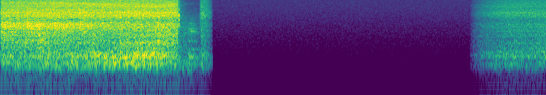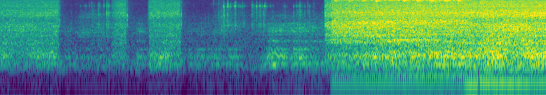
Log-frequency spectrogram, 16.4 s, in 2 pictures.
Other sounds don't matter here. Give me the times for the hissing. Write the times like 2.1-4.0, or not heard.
0.0-3.1, 7.0-16.3.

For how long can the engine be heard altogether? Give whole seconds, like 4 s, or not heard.
3 s.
